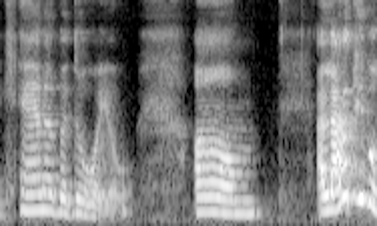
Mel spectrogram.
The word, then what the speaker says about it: cannabidiol: CBD oil, for all those who may not know what it is and all it entails, um, CBD is short for cannabidiol. That's the correct pronunciation, cannabidiol.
